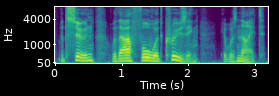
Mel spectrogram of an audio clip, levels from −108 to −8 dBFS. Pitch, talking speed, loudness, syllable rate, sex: 135 Hz, 170 wpm, -18 LUFS, 4.4 syllables/s, male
